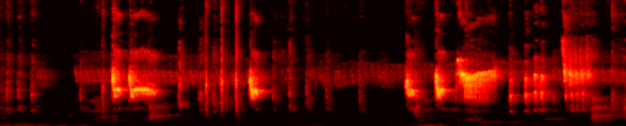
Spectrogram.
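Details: Fighting Eurasian tree sparrows give loud, harsh chirps and squawky notes in clustered bursts, with a chattering run near the start and a denser flurry toward the end. Short, quieter pauses fall between bursts.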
